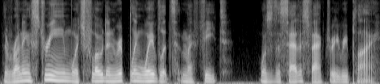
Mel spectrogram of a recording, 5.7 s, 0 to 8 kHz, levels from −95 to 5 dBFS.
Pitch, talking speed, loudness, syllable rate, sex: 115 Hz, 160 wpm, -18 LUFS, 4.9 syllables/s, male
